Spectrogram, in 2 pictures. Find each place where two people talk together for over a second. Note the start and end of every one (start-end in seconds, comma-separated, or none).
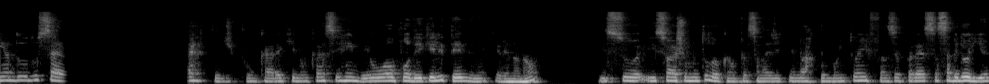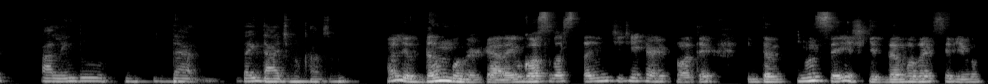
none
